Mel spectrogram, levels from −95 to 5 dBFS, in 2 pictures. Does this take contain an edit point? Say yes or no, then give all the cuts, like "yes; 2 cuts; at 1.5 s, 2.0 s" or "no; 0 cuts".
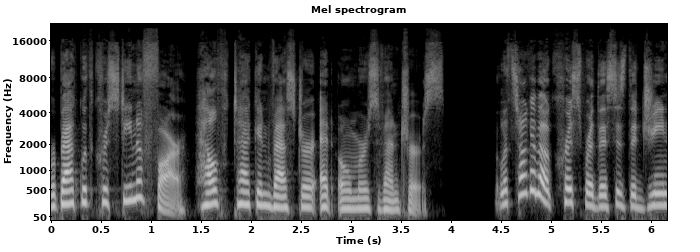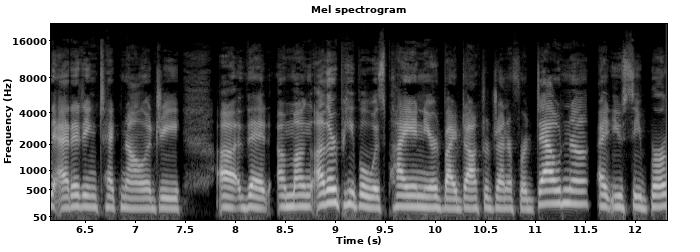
no; 0 cuts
